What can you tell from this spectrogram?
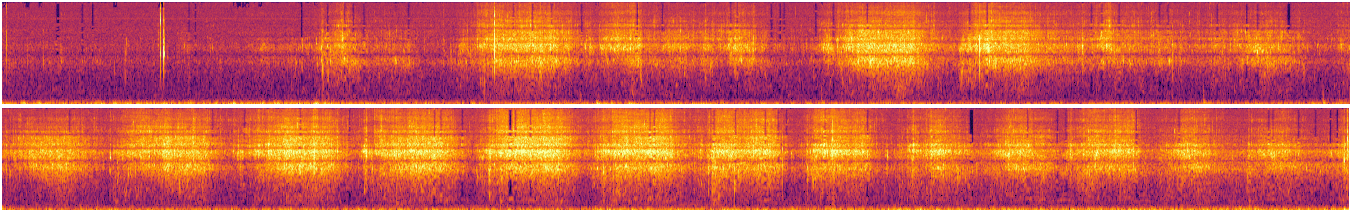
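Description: RIB boat under way: its engine gives a steady low drone, while water rushes and hisses along the hull in surges that swell and fade about once a second.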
